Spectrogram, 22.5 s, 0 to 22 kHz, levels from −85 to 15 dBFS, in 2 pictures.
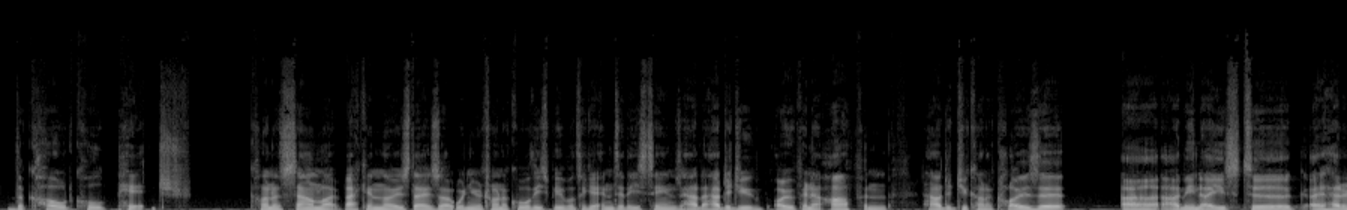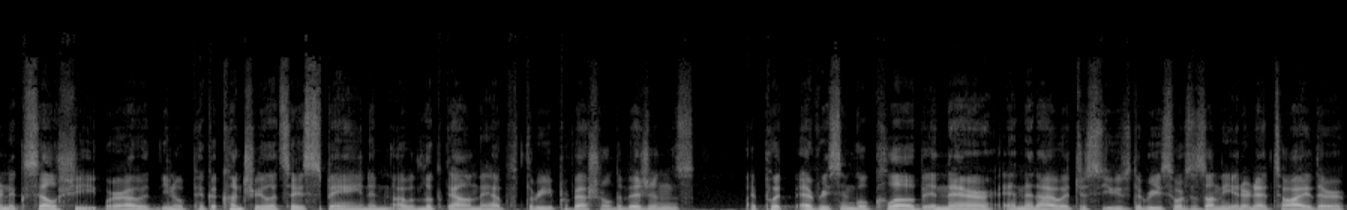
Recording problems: none

